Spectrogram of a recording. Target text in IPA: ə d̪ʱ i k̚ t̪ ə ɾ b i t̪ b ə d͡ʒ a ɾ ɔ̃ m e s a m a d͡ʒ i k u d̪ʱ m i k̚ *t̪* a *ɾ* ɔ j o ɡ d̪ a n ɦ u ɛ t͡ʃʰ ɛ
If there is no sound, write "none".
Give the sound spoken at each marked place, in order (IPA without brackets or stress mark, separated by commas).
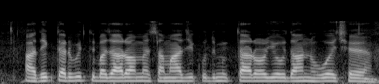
t̪, ɾ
